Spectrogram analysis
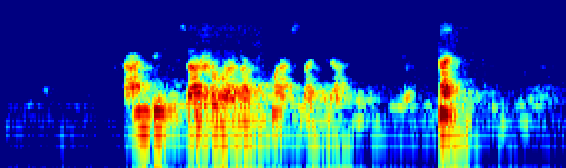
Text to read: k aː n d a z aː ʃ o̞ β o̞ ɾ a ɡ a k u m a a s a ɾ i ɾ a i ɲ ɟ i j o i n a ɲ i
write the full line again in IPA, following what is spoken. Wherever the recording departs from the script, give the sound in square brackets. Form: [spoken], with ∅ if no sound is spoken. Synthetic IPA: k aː n d [i] z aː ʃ o̞ β o̞ ɾ a ɡ a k u m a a s a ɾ i ɾ a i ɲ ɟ i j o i n a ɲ i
